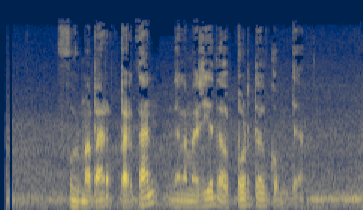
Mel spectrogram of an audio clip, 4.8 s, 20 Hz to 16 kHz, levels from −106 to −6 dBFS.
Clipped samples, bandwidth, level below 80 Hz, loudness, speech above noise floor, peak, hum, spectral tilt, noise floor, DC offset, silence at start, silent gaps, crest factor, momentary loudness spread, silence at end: under 0.1%; 10.5 kHz; -62 dBFS; -28 LUFS; 20 dB; -4 dBFS; none; -5.5 dB/octave; -48 dBFS; under 0.1%; 0.1 s; none; 24 dB; 22 LU; 0 s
